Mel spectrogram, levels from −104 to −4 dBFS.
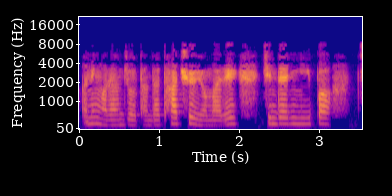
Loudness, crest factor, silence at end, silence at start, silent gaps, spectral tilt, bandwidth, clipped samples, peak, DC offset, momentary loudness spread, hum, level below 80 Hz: -28 LUFS; 22 dB; 0 s; 0.05 s; none; 1 dB/octave; 8.4 kHz; under 0.1%; -10 dBFS; under 0.1%; 16 LU; none; under -90 dBFS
